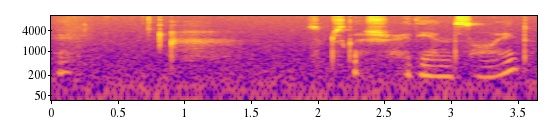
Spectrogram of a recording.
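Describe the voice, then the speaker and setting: An ASMR video host, a woman, speaks in a breathy, unvoiced whisper at medium pitch, gently presenting items in a show and tell. She pauses between short phrases. The recording is low quality.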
